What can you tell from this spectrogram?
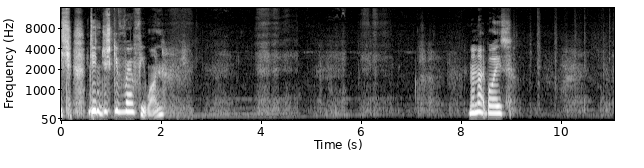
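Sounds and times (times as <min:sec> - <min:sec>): faint low hum: 0:00.0 - 0:11.0
faint soft rustles: 0:08.9 - 0:11.0.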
